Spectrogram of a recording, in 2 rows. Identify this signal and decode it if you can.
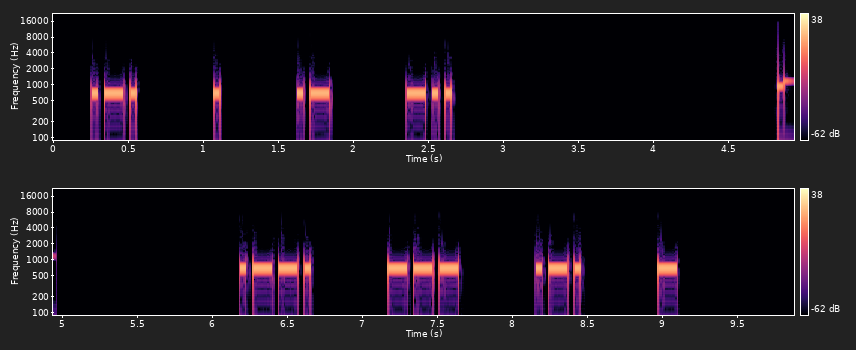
Morse code, heard as a keyed tone, about 28 wpm, spaced as for 13 wpm, 690 Hz. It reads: READ PORT
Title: 4x Character Spacing - Top 200 Words - 28wpm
